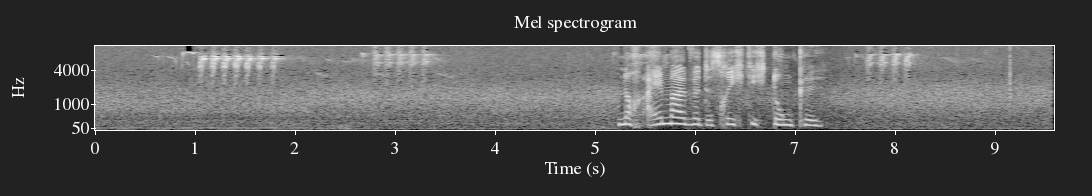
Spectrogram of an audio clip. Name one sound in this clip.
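A small bird calls in quick, high trills from the treetops.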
